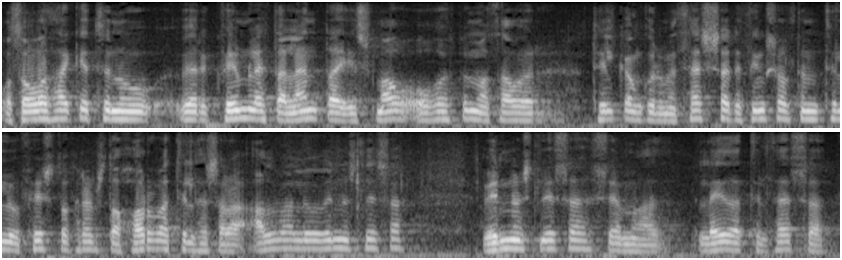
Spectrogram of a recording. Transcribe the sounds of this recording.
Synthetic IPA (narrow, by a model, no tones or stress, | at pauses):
ɔɣθoːwaɾθaðcɛːt̪ʏnuvɛːɾʏkʰvɪmleht̪aðlɛnt̪aismaːwo̰ːwhœhpʏmaðθawɛɾ | t̪ʰɪlkawŋkʏɾmɛðθɛsːaɾɪθiŋshalt̪ʏnt̪ʰɪlʏɣʏfɪɾ̥st̪ɔfɾɛmst̪aðhɔɾvat̪ʰɪlθɛsːaɾa̰ʔa̰lvalɛɣʏvɪnːʏst̪lɪsa | vɪnːʏst̪lɪsasɛmað | leːjðat̪ʰɪlθɛsːað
